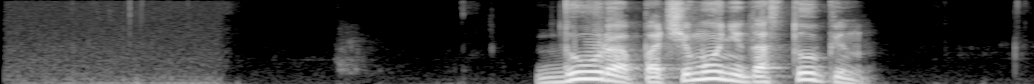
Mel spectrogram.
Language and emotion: Russian, angry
